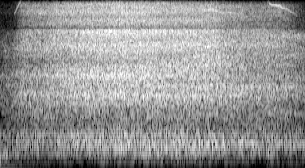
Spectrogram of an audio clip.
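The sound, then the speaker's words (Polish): A long, steady exhale during a breathing exercise, lasting about two seconds, a broad breathy hiss that swells in gently and fades at the end, heard alone without any talking. “Zrobimy długi wydech.”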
